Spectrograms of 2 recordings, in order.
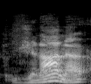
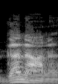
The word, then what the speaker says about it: Jnana: The Indian word janana or ganana, it's sometimes pronounced in English, is a Sanskrit word, which means exactly the same thing, and it is etymologically related to gnosis.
